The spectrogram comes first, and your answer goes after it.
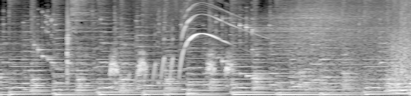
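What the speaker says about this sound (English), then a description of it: "You get the award for the cutest doggy dog." A cartoon dog barks in a kids' animated show, several bouncy yips and woofs over a plodding musical score with swooping whistle-like effects.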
